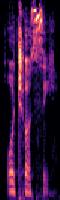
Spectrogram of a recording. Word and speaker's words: Ochosi: very much the same ochosi it's just the osi is pronounced a little bit differently in spanish it's the same pronunciation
